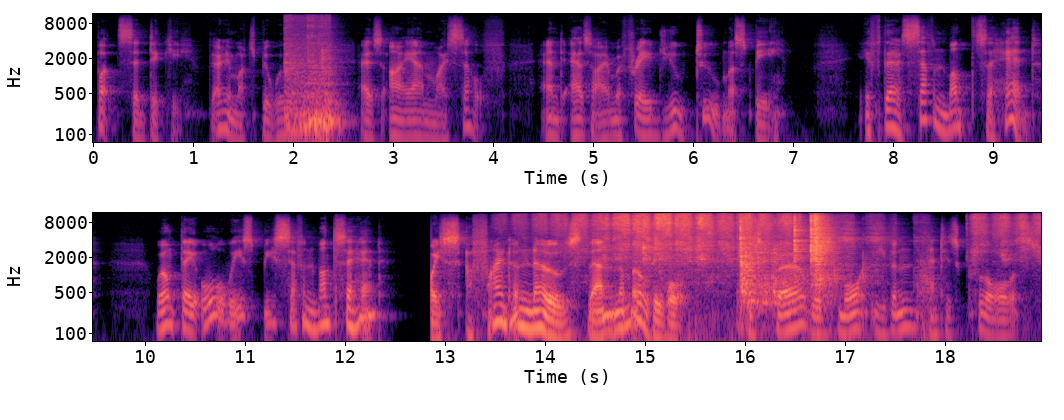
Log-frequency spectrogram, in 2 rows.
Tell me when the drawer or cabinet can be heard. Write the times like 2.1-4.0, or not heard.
1.9-2.4, 15.9-16.9.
